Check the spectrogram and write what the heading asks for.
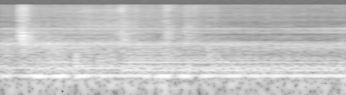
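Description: Low, steady electrical hum from an electric guitar amplifier left on with the playing stopped, with a faint click soon after it starts.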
